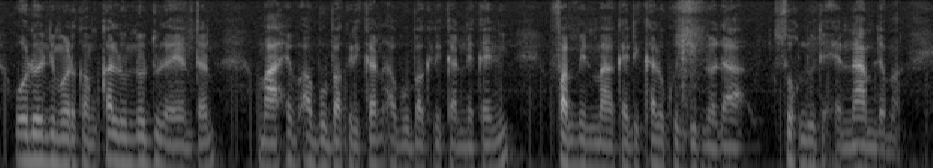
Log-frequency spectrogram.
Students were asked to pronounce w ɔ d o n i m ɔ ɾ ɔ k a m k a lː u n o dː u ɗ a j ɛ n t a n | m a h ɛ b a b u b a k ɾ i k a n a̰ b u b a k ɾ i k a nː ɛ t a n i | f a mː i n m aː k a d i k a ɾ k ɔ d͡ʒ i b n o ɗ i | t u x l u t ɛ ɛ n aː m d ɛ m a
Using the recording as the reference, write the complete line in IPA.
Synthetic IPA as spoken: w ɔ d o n i m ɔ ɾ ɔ k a m k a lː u n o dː u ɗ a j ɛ n t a n | m a h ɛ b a b u b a k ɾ i k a n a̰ b u b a k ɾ i k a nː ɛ k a n i | f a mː i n m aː k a d i k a l k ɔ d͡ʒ i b n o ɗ a | s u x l u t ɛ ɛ n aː m d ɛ m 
